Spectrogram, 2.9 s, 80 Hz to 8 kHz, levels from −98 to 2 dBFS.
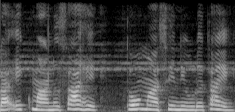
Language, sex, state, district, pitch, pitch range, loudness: Marathi, female, Maharashtra, Aurangabad, 275 Hz, 260-300 Hz, -24 LUFS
